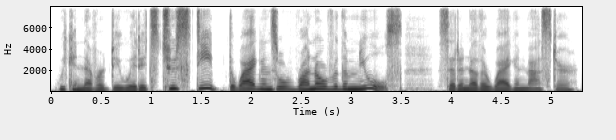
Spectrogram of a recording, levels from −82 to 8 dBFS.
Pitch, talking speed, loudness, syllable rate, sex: 200 Hz, 215 wpm, -16 LUFS, 5.4 syllables/s, female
